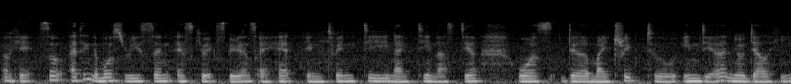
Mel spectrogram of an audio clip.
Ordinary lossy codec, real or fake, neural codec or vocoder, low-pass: none; real; none; 7.2 kHz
